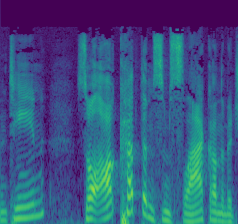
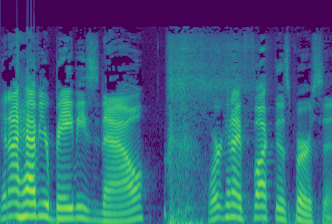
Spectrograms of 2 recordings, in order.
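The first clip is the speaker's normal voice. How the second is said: put-on loud, thick, dripping sarcasm; 4 semitones higher, 5 dB louder than usual. Speaker mocking people who send death threats to a teenager; heavy sarcasm. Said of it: "heavy sense of sarcasm".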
